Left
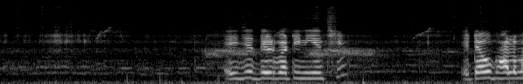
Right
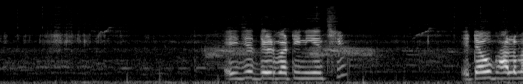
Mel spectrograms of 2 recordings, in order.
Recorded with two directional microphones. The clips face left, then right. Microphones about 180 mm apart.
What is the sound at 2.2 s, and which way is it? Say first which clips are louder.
A woman's voice: left 1 dB; 15° left (ahead or behind).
